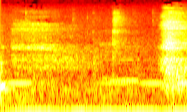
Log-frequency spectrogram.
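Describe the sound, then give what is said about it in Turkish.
A deep breath drawn in, a soft airy rush that swells toward the end after a brief shorter intake, with no talking. “Şöyle derin bir nefes alıyorum.”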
